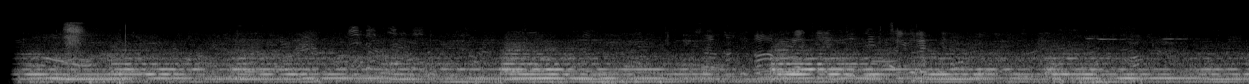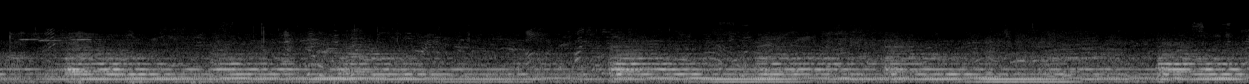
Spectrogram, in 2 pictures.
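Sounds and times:
church ambience in San Marco: 0.1 - 24.9.

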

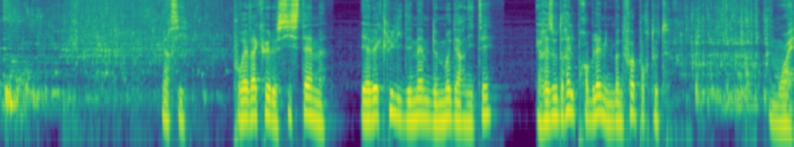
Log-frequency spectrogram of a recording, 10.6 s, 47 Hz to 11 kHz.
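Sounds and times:
toilet flushing: 0.0 - 3.2, 9.0 - 10.4
speech: 2.2 - 2.6, 3.2 - 6.6, 7.2 - 9.2, 10.2 - 10.5.

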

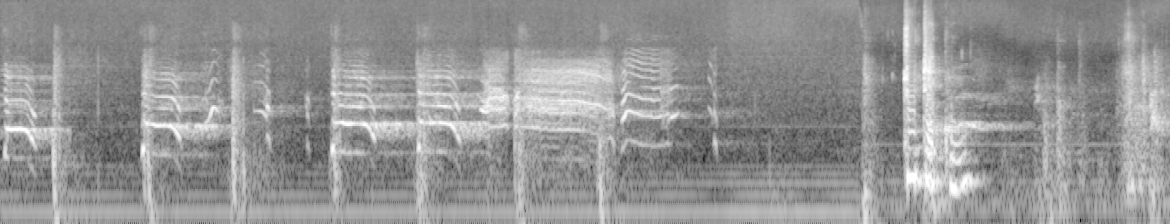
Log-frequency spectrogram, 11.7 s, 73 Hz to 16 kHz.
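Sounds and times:
faint room hum: 0.0 - 11.6
laughter: 1.4 - 7.6, 11.2 - 11.6
door opening: 8.6 - 11.6.

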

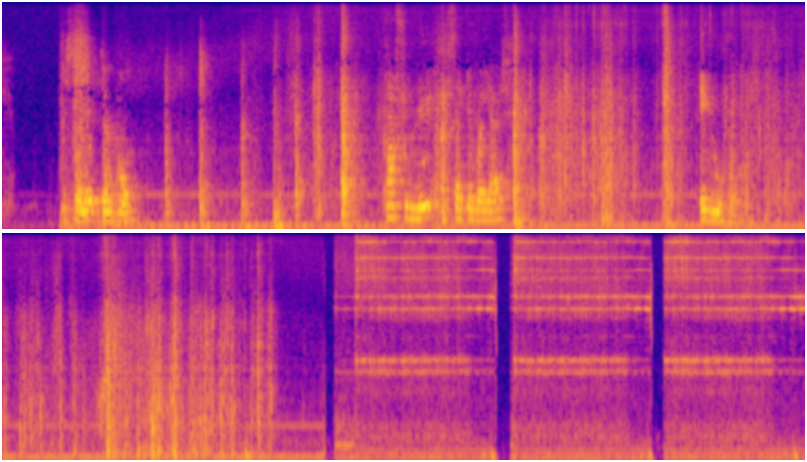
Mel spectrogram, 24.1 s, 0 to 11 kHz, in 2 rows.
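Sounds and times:
speech: 1.0 - 2.1, 5.8 - 7.7, 10.4 - 11.2
clattering and shuffling: 2.4 - 16.3
telephone bell ringing: 17.0 - 24.0.

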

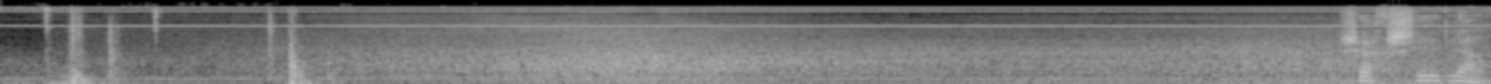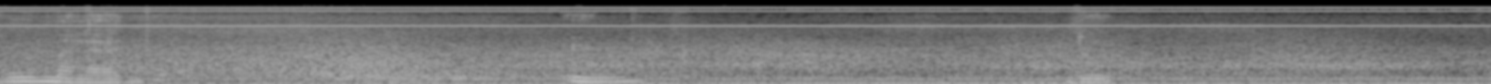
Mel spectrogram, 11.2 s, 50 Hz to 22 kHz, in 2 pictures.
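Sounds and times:
car door clicks on the hard shoulder of a motorway: 0.2 - 1.3
motorway traffic passing at speed: 1.2 - 11.1
speech: 5.1 - 6.3, 7.7 - 8.1, 9.6 - 9.9.

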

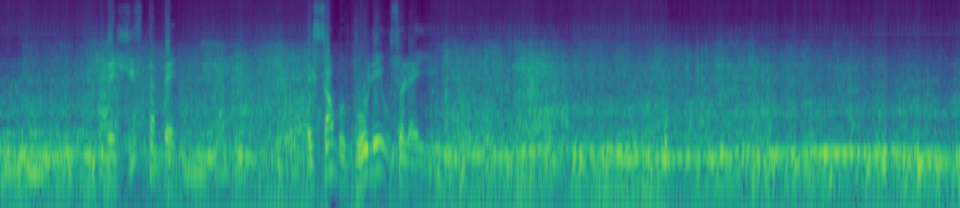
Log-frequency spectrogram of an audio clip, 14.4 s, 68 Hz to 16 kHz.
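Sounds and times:
boat motor droning: 0.0 - 14.3
faint wash of wind or water: 0.0 - 14.3
speech: 1.6 - 3.6, 4.6 - 7.1.

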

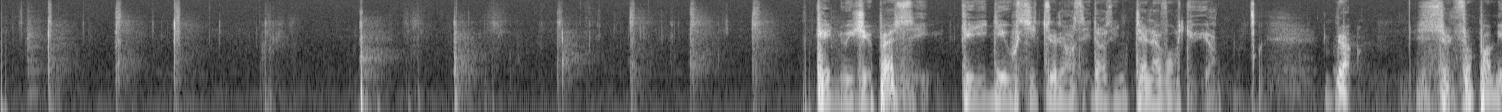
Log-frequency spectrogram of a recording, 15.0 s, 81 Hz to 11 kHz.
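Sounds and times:
barefoot footsteps on a bedroom floor: 0.0 - 8.3
speech: 8.3 - 12.2, 13.3 - 13.6, 14.2 - 15.0.

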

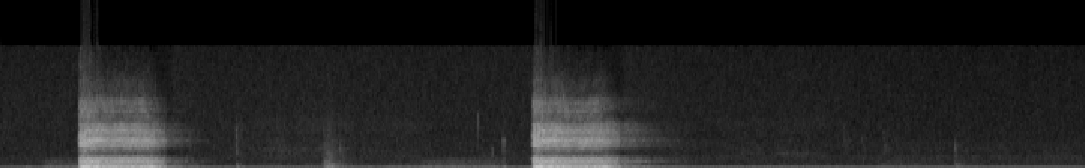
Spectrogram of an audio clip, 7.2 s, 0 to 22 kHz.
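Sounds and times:
quiet room hum: 0.0 - 7.2
intercom buzzer ringing: 0.3 - 1.4, 2.8 - 4.7.

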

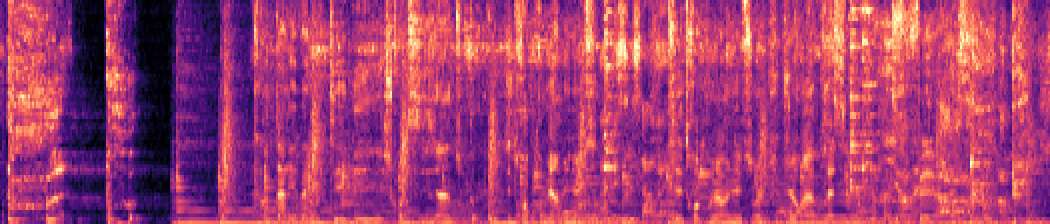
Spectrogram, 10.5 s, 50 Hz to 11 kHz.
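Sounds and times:
person coughing: 0.0 - 1.6, 9.6 - 10.4
speech: 2.8 - 10.4.

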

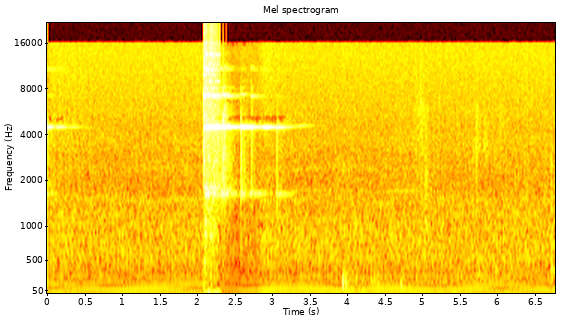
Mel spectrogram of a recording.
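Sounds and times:
doorbell ding: 2.1 - 3.6
soft thuds: 3.8 - 6.1.

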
